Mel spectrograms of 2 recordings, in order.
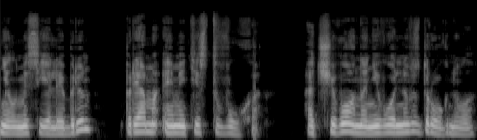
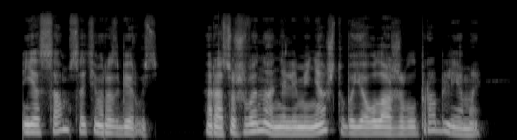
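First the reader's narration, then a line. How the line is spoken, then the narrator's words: Softer. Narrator (Russian): продолжил он более мягко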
